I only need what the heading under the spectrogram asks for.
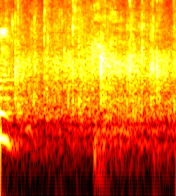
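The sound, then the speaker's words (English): A church audience applauds as a clap offering to the Lord for having built several churches in Guatemala, a steady wash of many overlapping claps, a dense, sustained patter that fills the short clip without any distinct speech. “Yeah, give the Lord a clap offering for that accomplishment.”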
